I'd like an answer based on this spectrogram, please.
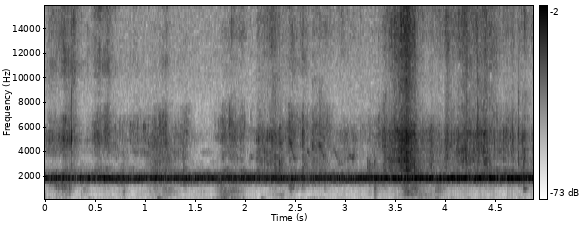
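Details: Chicharras, cicadas near cattle pasture in Oaxaca, Mexico, hum a continuous shrill tone that never pauses, with light crackling and rustling noises around it and a brief swell of hiss toward the end.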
